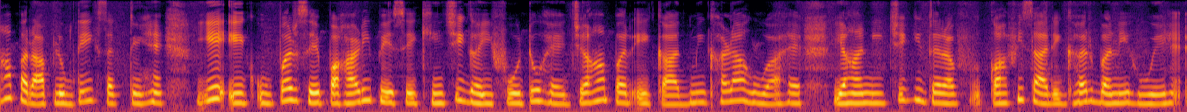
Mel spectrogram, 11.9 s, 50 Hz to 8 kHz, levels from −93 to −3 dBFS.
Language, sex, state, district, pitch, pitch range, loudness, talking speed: Hindi, female, Bihar, Begusarai, 220 Hz, 210-245 Hz, -18 LUFS, 170 wpm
